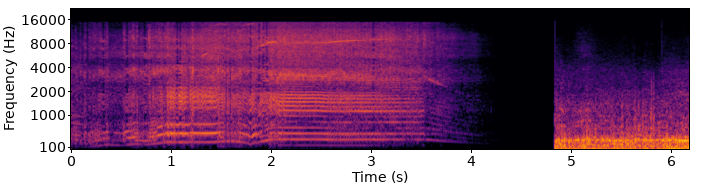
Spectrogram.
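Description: Racing car engine at high revs: its pitch dips and climbs once, then holds high and fades out falling away about four seconds in. After a brief silence, a loud low rumble cuts in abruptly.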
